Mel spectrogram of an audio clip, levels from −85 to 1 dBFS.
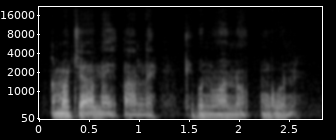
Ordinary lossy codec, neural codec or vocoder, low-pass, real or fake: none; codec, 44.1 kHz, 7.8 kbps, Pupu-Codec; none; fake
